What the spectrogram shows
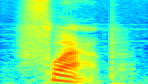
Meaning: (noun) 1. Anything broad and flexible that hangs loose, or that is attached by one side or end and is easily moved 2. A hinged leaf
- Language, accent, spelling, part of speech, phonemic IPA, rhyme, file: English, US, flap, noun / verb, /flæp/, -æp, En-us-flap.ogg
